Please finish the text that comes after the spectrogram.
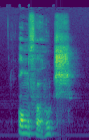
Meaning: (adverb) unexpectedly, suddenly; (adjective) unexpected, sudden
- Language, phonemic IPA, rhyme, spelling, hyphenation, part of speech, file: Dutch, /ˌɔn.vərˈɦuts/, -uts, onverhoeds, on‧ver‧hoeds, adverb / adjective, Nl-onverhoeds.ogg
